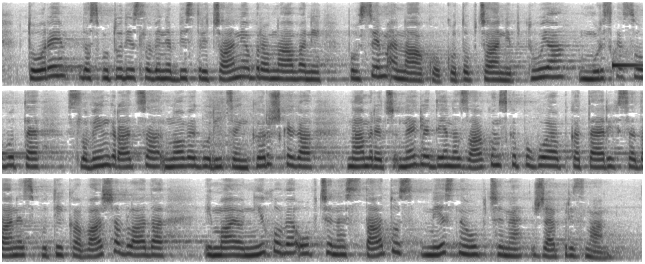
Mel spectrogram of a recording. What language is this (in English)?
Slovenian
